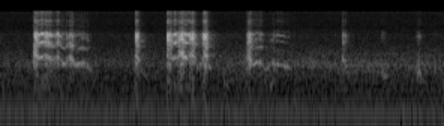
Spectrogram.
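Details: Crooked-Tail, a fox, fighting and posturing just under a bedroom window; harsh, raspy screams in short bursts, a long shriek then a clipped cry, a triple volley and further hoarse squalls fading to brief yelps, with steady background hum.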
